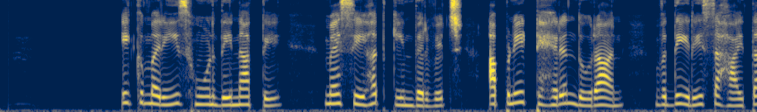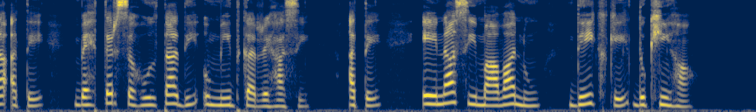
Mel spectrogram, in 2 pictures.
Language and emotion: Punjabi, sad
